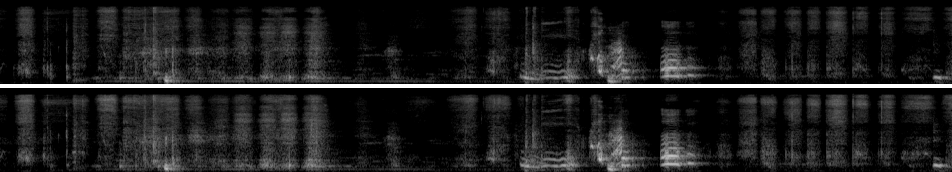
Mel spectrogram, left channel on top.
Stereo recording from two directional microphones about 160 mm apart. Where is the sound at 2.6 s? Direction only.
85° right.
